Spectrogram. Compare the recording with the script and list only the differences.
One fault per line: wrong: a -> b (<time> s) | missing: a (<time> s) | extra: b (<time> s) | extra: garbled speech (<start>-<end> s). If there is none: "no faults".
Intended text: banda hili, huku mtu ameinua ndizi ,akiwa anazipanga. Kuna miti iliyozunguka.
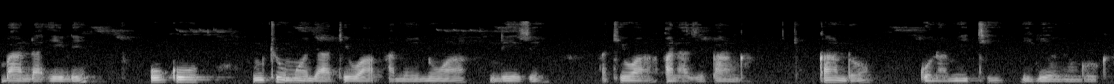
extra: mmoja akiwa (2.9 s)
extra: Kando (8.2 s)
